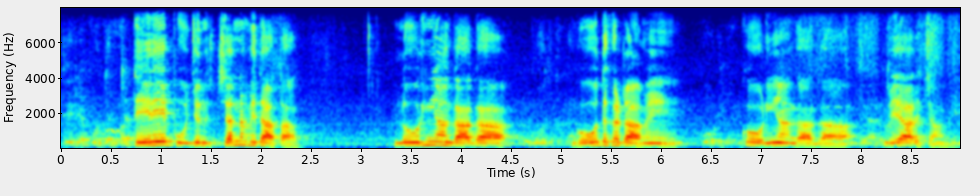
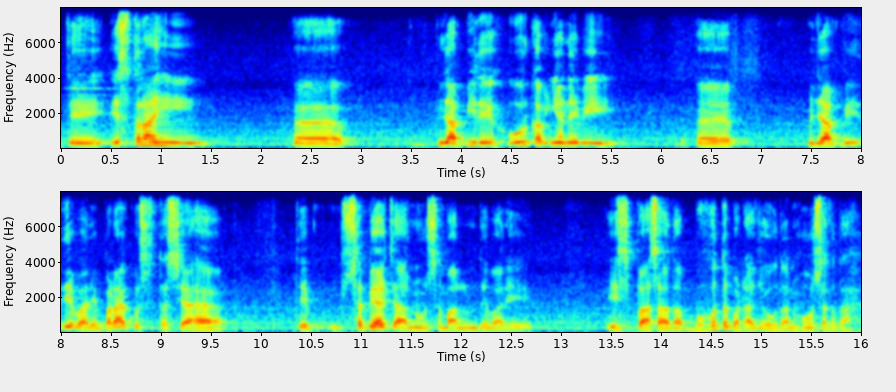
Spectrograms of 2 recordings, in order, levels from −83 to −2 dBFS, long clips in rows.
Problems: background sounds at intervals, background conversations at intervals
